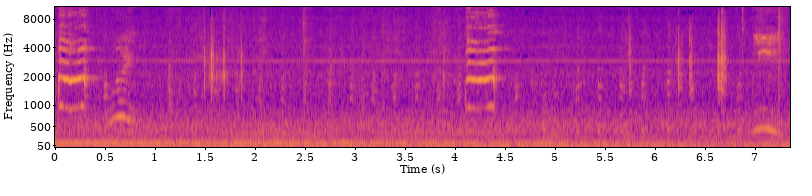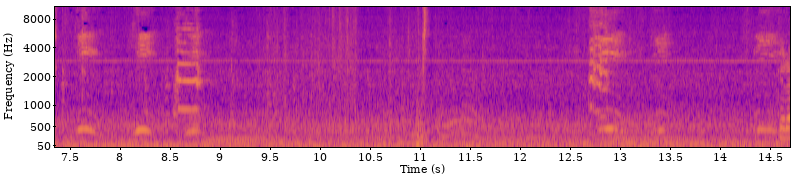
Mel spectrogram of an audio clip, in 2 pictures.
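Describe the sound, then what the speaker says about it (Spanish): Hen clucking and cackling after laying an egg, in a backyard among succulent plants, with a rooster-like crow rising at moments; the calls come in repeated bursts over steady low background hum, fairly near and moderately loud. "Creo que ya puso huevo la gallina, porque está cantando."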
